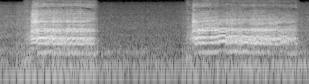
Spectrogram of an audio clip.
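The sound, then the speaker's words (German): Two loud bleats from a sheep that has just eaten its fill, each lasting under a second with a short pause between, their quavering, nasal tone standing out against a quiet background. “Die Schafe sind ja jetzt satt, also kann ich jetzt auch wieder nach Hause gehen.”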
